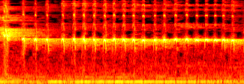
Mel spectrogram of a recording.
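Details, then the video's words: An ashy drongo gives a fast run of sharp, clear chips, about four notes a second, on a steady high pitch, with a faint low rumble of traffic behind. "SUARA SRIGUNTING ABU SANGAT TAJAM+JERNIH.. the sound of the gray srigunting bird is very gacor...!!!"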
